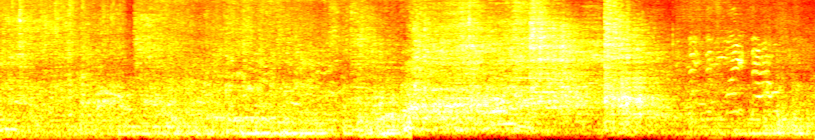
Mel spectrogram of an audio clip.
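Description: Loud haunted-maze soundtrack: a steady low droning music bed under unintelligible voices and sudden bursts of noisy sound effects, strongest from about four to six and a half seconds in.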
